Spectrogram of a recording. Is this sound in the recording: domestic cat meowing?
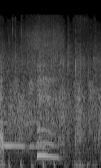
no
